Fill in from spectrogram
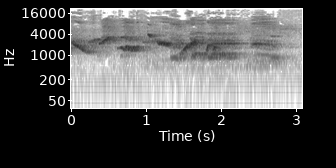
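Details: {'caption': 'White-rumped shama, bird singing contest of 7/25/16: softer run of smooth whistled glides dipping and rising, some notes overlapping, over a faint background hiss.'}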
